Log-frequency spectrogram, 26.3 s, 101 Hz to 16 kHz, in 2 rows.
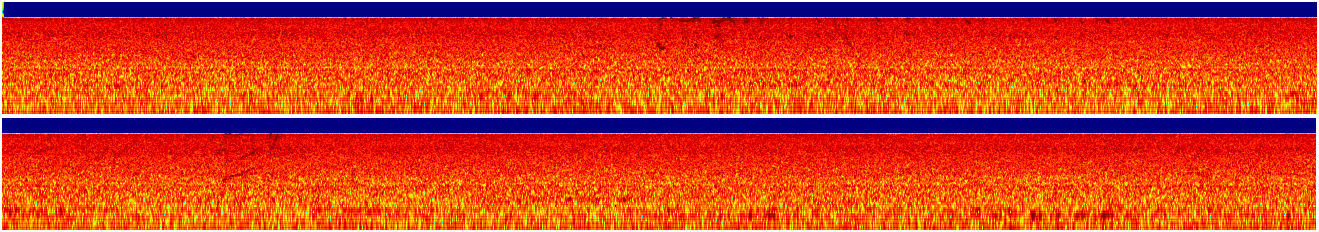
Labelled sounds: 6.7	7.0	killer whale, 6.5 to 8.0 kHz
15.3	15.6	killer whale, 0.90 to 1.3 kHz

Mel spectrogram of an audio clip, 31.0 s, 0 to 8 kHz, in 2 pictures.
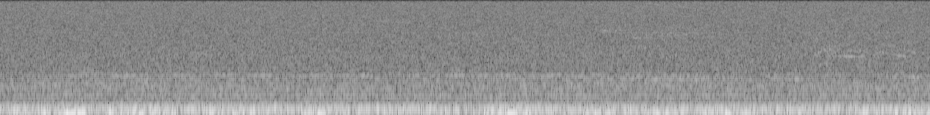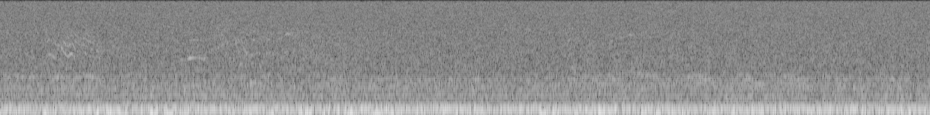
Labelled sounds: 11.1	11.4	killer whale, 3.3 to 3.5 kHz
14.0	14.3	killer whale, 1.7 to 1.9 kHz
16.4	16.8	killer whale, 1.7 to 2.6 kHz
18.6	19.0	killer whale, 1.7 to 3.0 kHz
19.6	19.9	killer whale, 1.9 to 2.1 kHz
25.8	26.1	killer whale, 3.1 to 3.4 kHz

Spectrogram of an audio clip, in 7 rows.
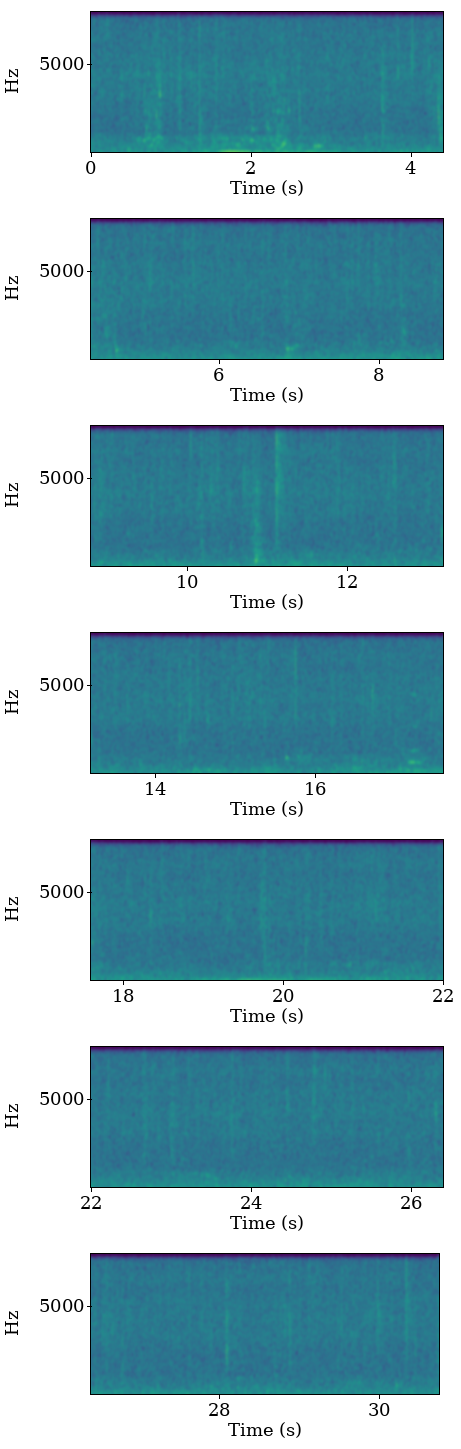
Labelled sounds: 0.7	0.9	water noise, 0.78 to 1.2 kHz

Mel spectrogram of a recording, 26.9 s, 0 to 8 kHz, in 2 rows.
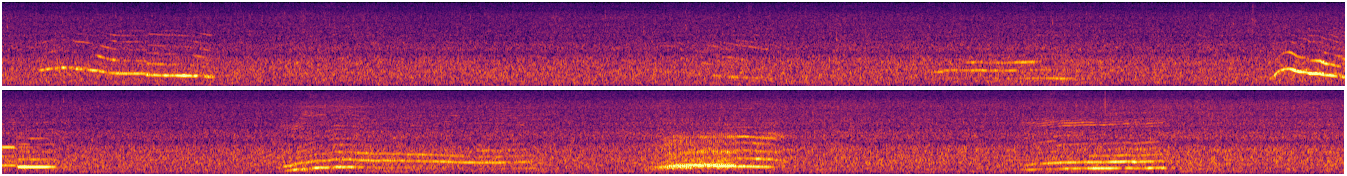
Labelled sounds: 0.9	1.9	humpback whale, 0.91 to 2.5 kHz
12.8	13.6	humpback whale, 0.78 to 1.3 kHz
20.7	21.2	humpback whale, 1.3 to 1.5 kHz
23.7	24.7	humpback whale, 2.1 to 2.6 kHz

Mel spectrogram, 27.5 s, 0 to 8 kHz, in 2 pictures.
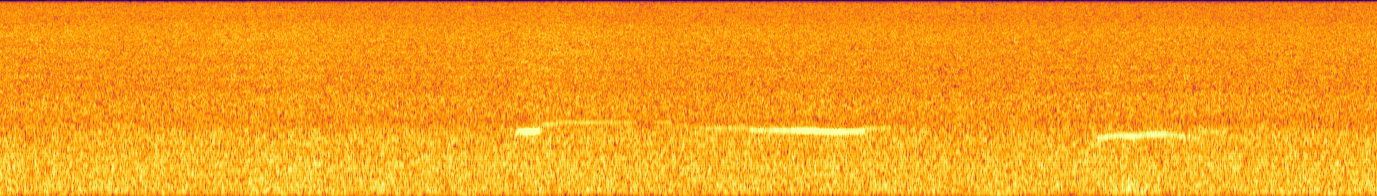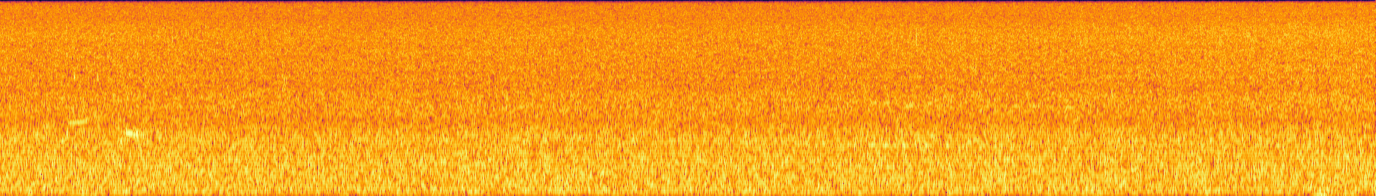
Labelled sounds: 5.2	5.8	humpback whale, 0.91 to 1.2 kHz
7.5	8.5	humpback whale, 0.88 to 1.1 kHz
11.0	11.7	humpback whale, 0.78 to 1.0 kHz
14.4	14.7	humpback whale, 0.91 to 1.2 kHz

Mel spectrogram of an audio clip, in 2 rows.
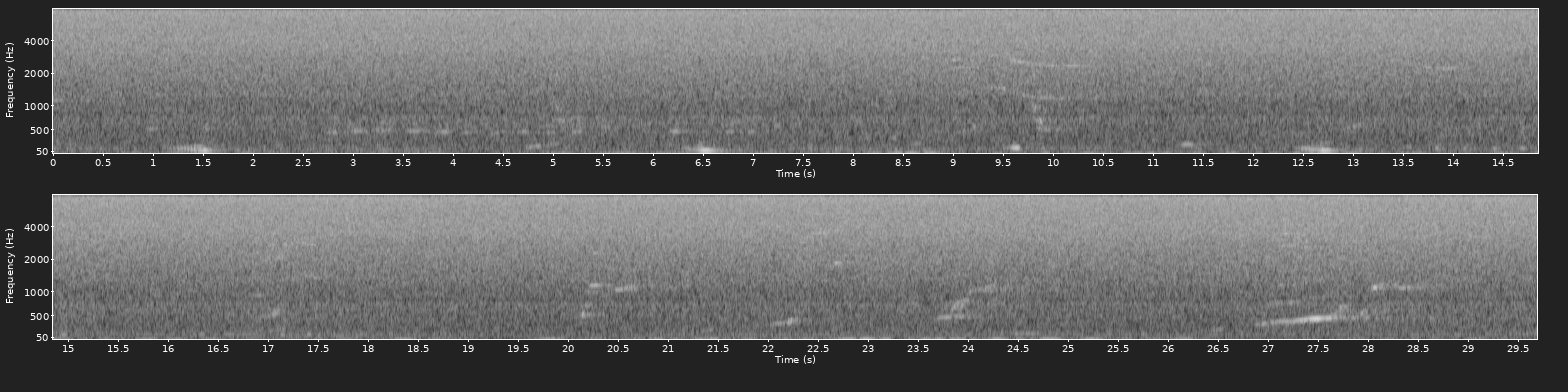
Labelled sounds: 9.6	9.9	humpback whale, 2.3 to 2.7 kHz
20.5	20.7	humpback whale, 0.99 to 1.2 kHz
24.0	24.3	humpback whale, 0.93 to 1.2 kHz

